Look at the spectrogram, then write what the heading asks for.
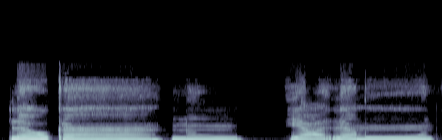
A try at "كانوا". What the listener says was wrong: بھی آپ حروف مدہ کو لمبا کرتے ہیں نا تو صرف 2 کاؤنٹس لمبا کرنا ہے، ٹھیک ہے، کانو نہیں کہنا، کانو کا مطلب ہوتا ہے آپ 3 سے 4 کاؤنٹس لمبا جا رہی ہیں، ٹھیک ہے، کانو بس اتنا لمبا، کانو جتنا 2 دفعہ آپ 2 انگلیوں کو کھولنے میں جتنا ٹائم لگتا ہے نا، اگر آپ نے ایسے انگلیاں بند کی ہوئی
